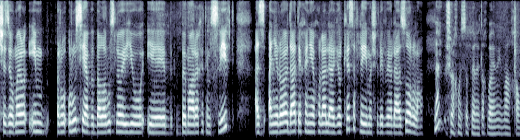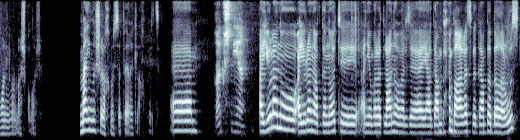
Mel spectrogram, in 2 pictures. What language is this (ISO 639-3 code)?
heb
